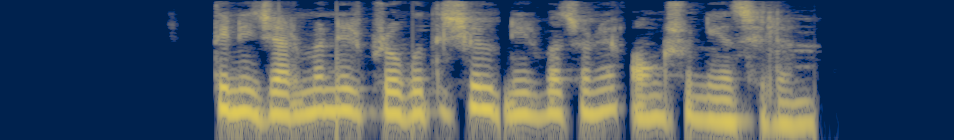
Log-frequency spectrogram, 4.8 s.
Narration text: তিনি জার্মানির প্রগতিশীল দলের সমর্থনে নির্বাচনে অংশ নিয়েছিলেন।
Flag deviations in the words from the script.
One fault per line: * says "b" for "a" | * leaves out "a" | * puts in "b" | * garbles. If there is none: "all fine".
* leaves out "দলের সমর্থনে"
